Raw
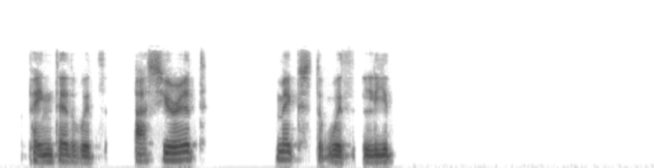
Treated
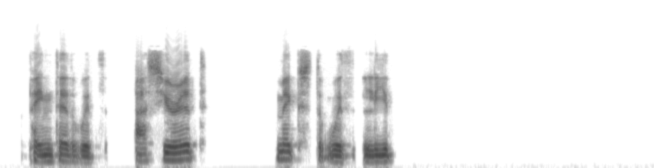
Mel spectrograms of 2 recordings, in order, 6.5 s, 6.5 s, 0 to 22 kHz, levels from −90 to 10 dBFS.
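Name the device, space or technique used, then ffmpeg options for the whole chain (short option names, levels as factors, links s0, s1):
one-band saturation: -filter_complex "[0:a]acrossover=split=350|2500[s0][s1][s2];[s1]asoftclip=type=tanh:threshold=0.112[s3];[s0][s3][s2]amix=inputs=3:normalize=0"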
